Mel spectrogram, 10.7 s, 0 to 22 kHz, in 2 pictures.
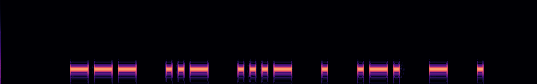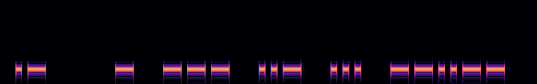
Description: Morse code, heard as a keyed tone, about 20 wpm, spaced as for 16 wpm, 600 Hz. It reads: OUVERTE A TOUS,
